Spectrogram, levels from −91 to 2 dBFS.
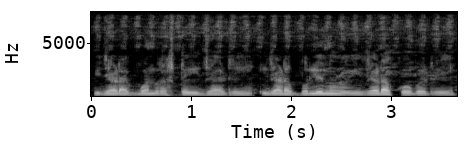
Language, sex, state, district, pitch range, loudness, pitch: Kannada, male, Karnataka, Dharwad, 115-130 Hz, -26 LUFS, 120 Hz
